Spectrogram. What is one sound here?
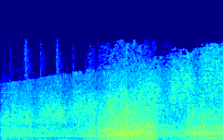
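A car scrapes and thuds against a wall.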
